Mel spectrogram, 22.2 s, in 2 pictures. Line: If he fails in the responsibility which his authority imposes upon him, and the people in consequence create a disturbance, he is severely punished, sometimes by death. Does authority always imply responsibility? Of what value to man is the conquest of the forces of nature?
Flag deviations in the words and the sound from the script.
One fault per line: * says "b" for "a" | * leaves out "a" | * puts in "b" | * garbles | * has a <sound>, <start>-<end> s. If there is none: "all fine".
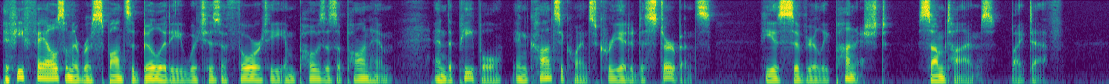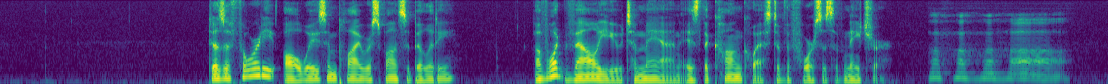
* has a laugh, 20.4-21.9 s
